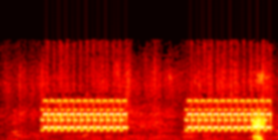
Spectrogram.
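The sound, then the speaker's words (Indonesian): A telephone rings twice, each ring a rapid, trilling electronic warble lasting about a second, separated by a short pause. Loud, with only faint background noise between rings. “Sorry bentar, gua nggak telepon dulu.”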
